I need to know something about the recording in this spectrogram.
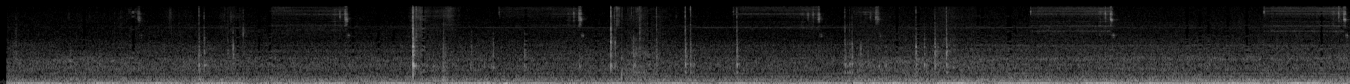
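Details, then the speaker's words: External WD hard drive: scattered sharp ticks at uneven gaps over a low hum, the drive repeatedly power-cycling and not fully powering on, unlike a typical read-clicking failure; mechanical fault suspected, not confirmed. "A typical clicky noise is more a little bit more consistent while it's especially trying to read data or you'll hear it maybe click a few times and shut off. This one is trying to power on and then it seems like it it kind of power cycles over and over again."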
